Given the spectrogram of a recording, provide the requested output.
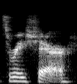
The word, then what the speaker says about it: Reichert: It's Reichert.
